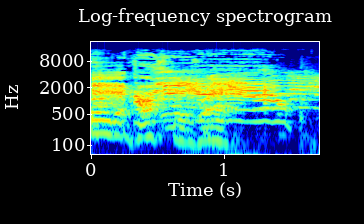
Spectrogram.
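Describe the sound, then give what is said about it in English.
A cat jumping around lets out a loud, high-pitched, drawn-out yowl that wavers in pitch, sounding strained, like an aggressive caterwaul or battle cry lasting a second or two. “I see a weird cat jumping around? So yeah, you can hear this sort of like high pitched noise, battle cry.”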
